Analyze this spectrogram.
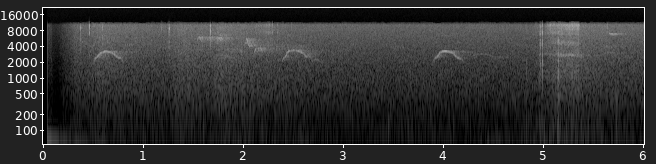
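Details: Magellanic woodpecker giving three faint, squeaky arched calls about two seconds apart, over steady rustling background noise with a few soft clicks, in Altos de Lircay Nature Reserve, Chile.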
